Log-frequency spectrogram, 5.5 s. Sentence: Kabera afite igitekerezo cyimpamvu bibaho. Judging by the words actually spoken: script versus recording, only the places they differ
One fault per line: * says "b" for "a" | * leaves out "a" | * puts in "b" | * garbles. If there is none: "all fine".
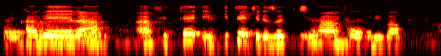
all fine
